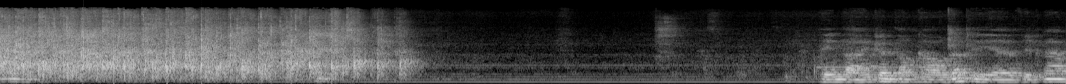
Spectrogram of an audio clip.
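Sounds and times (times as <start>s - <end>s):
audience applause at a Vietnamese community event honoring a Buddhist pagoda: 0.0s - 4.3s
speech: 8.2s - 10.6s.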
